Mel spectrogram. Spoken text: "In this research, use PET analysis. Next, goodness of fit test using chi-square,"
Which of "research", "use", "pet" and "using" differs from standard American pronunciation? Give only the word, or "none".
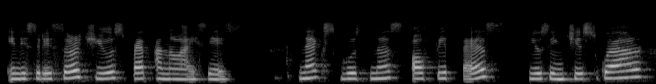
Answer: using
